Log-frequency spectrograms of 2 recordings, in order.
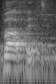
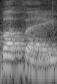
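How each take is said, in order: First: The stress is on the first syllable. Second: The stress is on the second syllable. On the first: It means to strike or discipline. The speaker calls it right. "but buffet" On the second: It means a spread of food. The speaker calls it wrong. "not buffet"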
